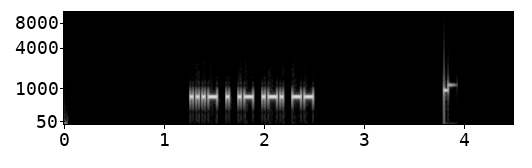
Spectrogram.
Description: Morse code, heard as a keyed tone, about 42 wpm, 700 Hz. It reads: VEARM
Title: Code Groups - 5 Letters - 40wpm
